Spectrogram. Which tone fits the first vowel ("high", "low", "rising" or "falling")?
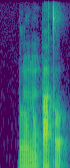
low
